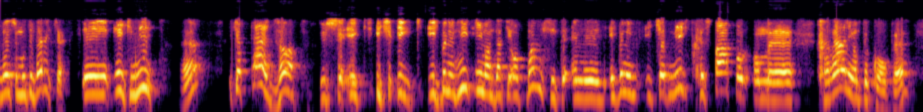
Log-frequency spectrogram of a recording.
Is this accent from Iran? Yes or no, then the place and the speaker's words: yes; Iran; Dutch is a second language; now in Netherlands; ik kom zelf uitsprekelijk uit Iran.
